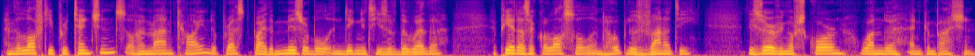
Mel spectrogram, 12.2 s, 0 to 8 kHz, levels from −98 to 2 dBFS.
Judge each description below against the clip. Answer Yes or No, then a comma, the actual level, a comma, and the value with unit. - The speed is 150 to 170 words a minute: No, average, 140 wpm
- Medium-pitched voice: Yes, medium, 145 Hz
